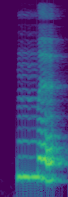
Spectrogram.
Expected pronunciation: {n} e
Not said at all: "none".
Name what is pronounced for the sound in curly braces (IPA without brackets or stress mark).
mː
